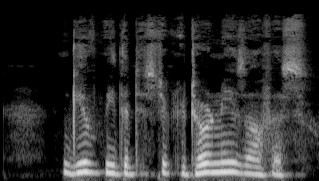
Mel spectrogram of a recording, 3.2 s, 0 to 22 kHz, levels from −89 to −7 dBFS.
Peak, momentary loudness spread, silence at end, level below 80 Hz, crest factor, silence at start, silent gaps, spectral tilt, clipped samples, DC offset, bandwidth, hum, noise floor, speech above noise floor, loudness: -10 dBFS; 9 LU; 0.15 s; -62 dBFS; 18 dB; 0.65 s; none; -6 dB/octave; under 0.1%; under 0.1%; 15.5 kHz; none; -58 dBFS; 33 dB; -26 LUFS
